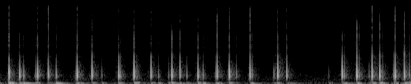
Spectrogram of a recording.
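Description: Fingertips poke and peel off the pink sticky top of a thick strawberry toast squishy toy made of soft, solid foam. About 27 short, sticky tapping pops land in quick succession, each a mid-toned thump with a bright crackly edge that dies away almost instantly. The series pauses briefly near the three-second mark before the pokes resume.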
